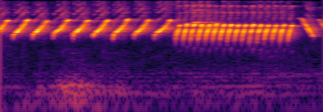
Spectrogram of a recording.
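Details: Small-bodied canary singing loudly and with much variety: quick repeated downslurred whistles, then a rapid buzzy trill held steadily high, closing with a short rising note; a faint low hum lies underneath.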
